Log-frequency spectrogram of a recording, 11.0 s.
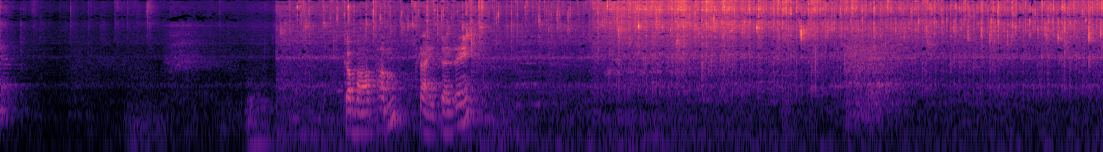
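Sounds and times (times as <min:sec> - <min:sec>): food sizzling in hot oil: 0:02.8 - 0:11.0
oil popping and crackling: 0:02.8 - 0:11.0.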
